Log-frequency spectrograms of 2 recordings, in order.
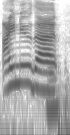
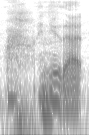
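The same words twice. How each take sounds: First: It is spoken loudly with a projected voice. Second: It is spoken quietly and naturally, without projection. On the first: It suits a room with many people listening. "in the room, you'd have to be like" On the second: It suits filming a take on set. "on the day and the take, you might go, like"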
